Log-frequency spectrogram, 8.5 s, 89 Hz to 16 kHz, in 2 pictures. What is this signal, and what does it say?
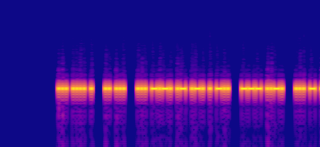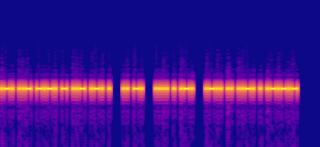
Morse code, heard as a keyed tone, about 50 wpm, 700 Hz. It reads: SHE IS SCARED OF STRUCTURE IN HER LIFE.
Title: Sentences from Top 1000 Words - Review Part 6 - 50wpm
